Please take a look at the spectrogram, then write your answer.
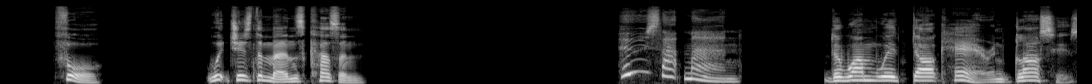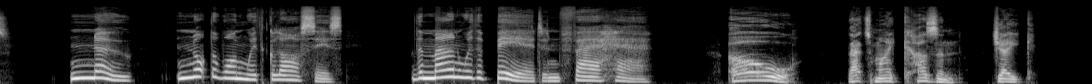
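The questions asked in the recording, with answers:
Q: Which is the man's cousin?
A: the man with a beard and fair hair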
